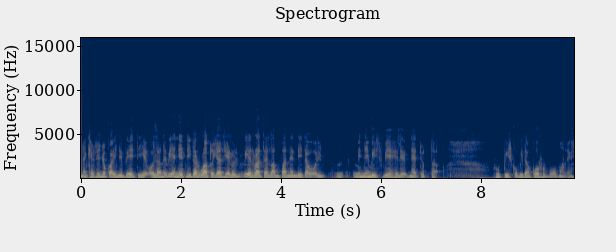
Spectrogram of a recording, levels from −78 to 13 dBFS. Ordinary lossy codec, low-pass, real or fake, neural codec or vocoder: none; 14.4 kHz; real; none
